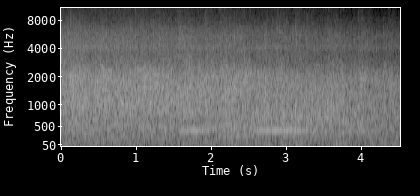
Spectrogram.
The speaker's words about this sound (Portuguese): Pode aplaudir, se for para aplaudir, aplaude.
